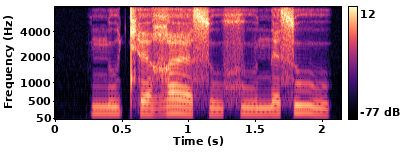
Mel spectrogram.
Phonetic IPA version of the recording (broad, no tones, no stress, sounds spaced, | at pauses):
n u cʰ ɛ ʁ æ s u x u n ɛ s u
